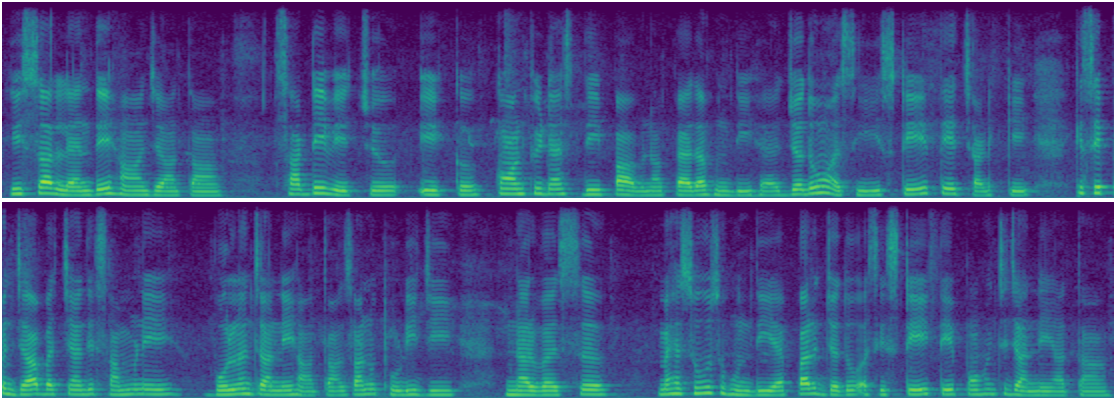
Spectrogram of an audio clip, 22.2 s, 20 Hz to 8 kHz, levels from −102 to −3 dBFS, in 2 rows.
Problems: background sounds at intervals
